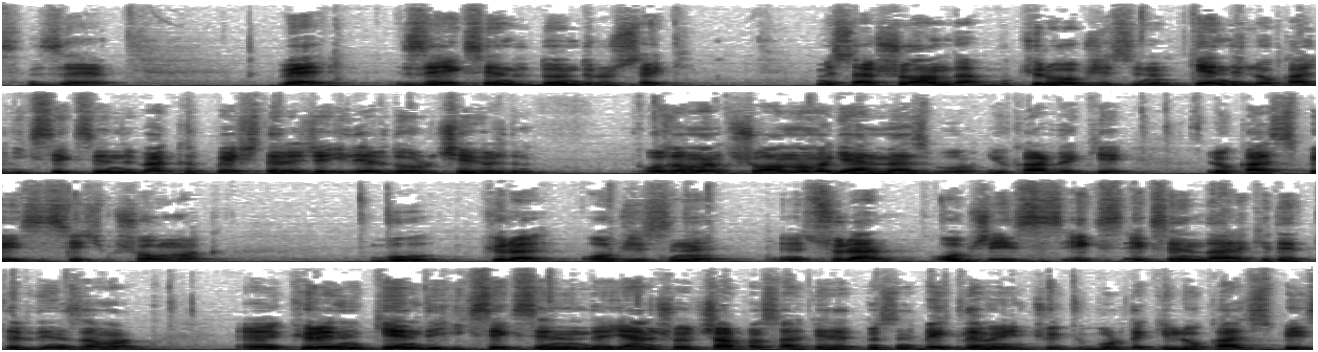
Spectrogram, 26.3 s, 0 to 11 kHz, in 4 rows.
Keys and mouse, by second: 0.5-2.4 middle drag, 1.7 r, 3.7-5.9 middle drag, 6.0-7.7 middle drag, 9.4-12.2 middle drag, 12.3-15.0 drag, 15.0-16.2 right drag, 16.2-18.8 middle drag, 17.9-23.0 drag, 19.2-21.1 middle drag, 25.1-26.2 right drag.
